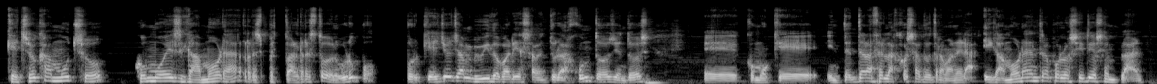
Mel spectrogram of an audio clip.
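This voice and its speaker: A man, co-hosting a casual film review podcast, retelling scenes with animated bits of dialogue. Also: fairly quick, slightly rough, faint music behind. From Spain. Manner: animated, acts out film dialogue in raised pitch. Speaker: podcast co-host.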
